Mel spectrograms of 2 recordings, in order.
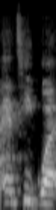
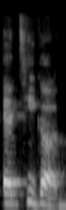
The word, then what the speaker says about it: Antigua: the man told me it's not Antigua it's Antiga the most beautiful chocolate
